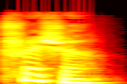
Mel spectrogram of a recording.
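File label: "treasure", British English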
